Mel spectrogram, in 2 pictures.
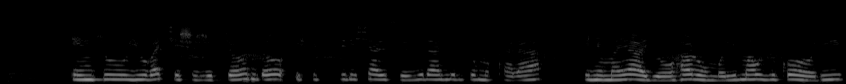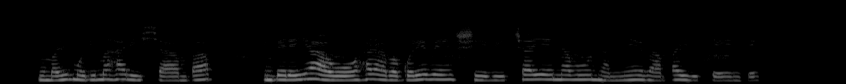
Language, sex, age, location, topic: Kinyarwanda, female, 18-24, Huye, agriculture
